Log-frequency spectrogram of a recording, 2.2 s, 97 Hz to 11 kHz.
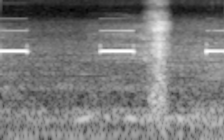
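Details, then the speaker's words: Tommy Kaira M25TW being converted from automatic to manual: bridging the green reverse wire on the gear-selector plug lights reverse, and a clear high beep repeats roughly once a second. The reverse beeper is working again. "so just close these two you can hear the calls beeping there yeah reverse is illuminated"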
